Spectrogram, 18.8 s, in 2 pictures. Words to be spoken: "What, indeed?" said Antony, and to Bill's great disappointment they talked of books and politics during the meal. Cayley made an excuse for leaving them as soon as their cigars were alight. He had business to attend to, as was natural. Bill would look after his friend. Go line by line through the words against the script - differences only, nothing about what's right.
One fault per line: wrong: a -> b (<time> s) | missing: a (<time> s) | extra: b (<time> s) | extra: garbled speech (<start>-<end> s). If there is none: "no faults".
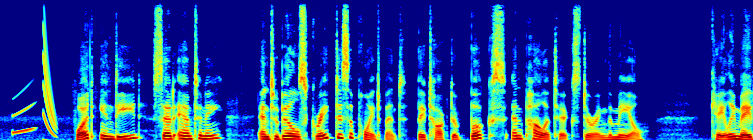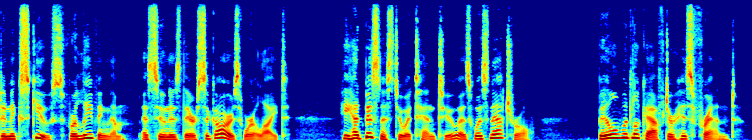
no faults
